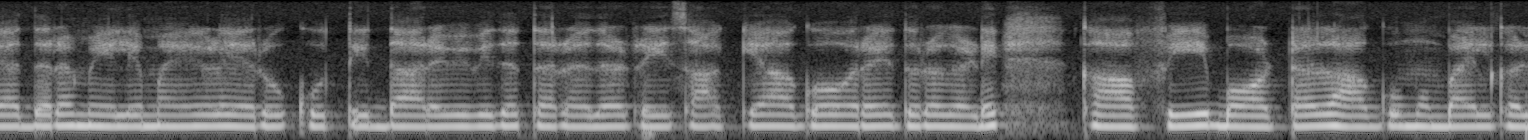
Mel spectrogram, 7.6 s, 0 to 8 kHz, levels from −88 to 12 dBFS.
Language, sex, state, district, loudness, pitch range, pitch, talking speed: Kannada, female, Karnataka, Bidar, -15 LUFS, 195-205 Hz, 200 Hz, 135 wpm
